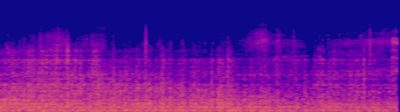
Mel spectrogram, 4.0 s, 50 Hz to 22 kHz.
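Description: Ariane 5 ES rocket's launch noise during its climb, a steady low rumble from the two solid rocket boosters and the core stage firing about half a minute after liftoff.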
